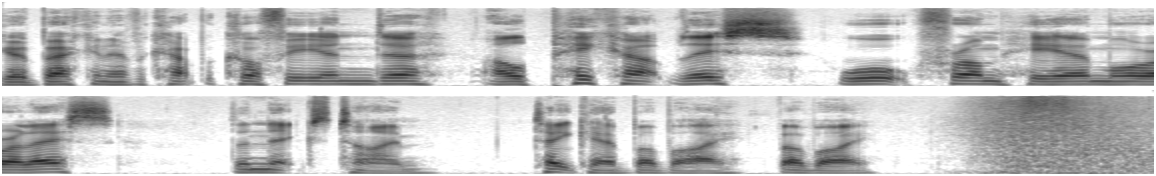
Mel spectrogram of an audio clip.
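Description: A middle-aged man talks calmly and close by, outdoors.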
